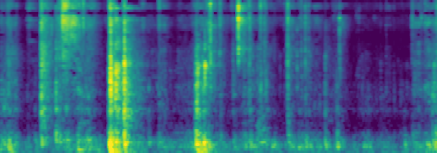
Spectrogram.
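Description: Knocks and clicks of a hard-shell suitcase being handled, with a loud knock about a second in, another about two seconds in, and lighter clicks between.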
